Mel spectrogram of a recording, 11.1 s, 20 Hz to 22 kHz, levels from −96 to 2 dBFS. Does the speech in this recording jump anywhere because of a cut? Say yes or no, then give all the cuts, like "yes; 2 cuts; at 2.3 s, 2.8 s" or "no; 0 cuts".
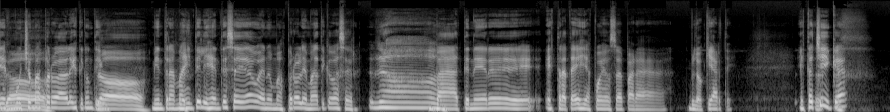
no; 0 cuts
